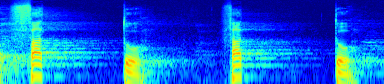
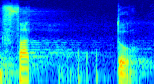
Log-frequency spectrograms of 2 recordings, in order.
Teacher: Agora, como que alonga um T, se o T é oclusivo e ele não é continuante? Então, você vai ficar com a língua lá, sem soltar a oclusão. Então, vai segurar um pouquinho no T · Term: T alongado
